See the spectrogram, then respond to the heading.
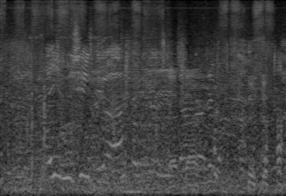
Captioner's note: men speaking native language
